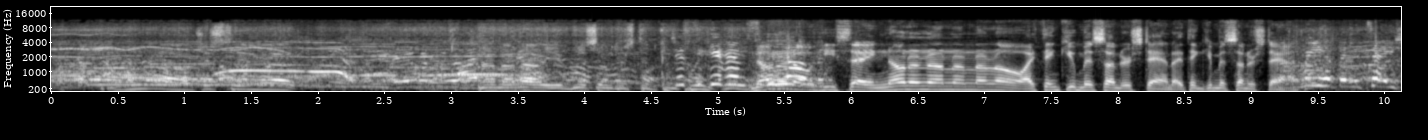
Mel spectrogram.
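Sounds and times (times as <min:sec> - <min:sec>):
crowd booing: 0:00.0 - 0:05.9
crowd cheering: 0:00.0 - 0:05.9, 0:09.3 - 0:10.1
speech: 0:00.4 - 0:09.8.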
